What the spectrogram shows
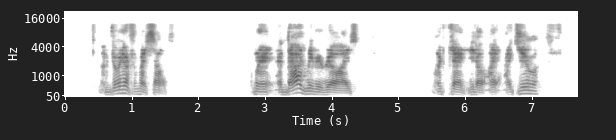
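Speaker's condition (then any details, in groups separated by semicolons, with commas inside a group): Muscular dystrophy; congenital, wheelchair user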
